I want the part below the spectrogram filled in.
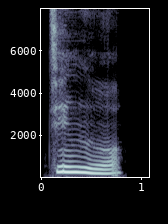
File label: "金额", Chinese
